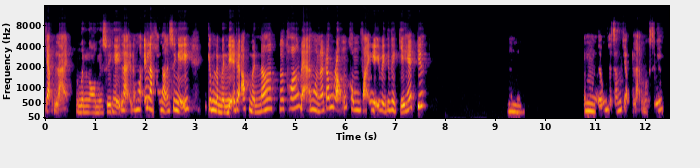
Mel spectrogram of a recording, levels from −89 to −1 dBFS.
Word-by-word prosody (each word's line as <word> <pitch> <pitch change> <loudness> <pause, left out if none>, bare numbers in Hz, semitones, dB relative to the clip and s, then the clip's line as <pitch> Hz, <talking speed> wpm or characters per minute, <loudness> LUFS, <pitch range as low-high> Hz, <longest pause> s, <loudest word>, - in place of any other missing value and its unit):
chậm - - +3
lại, - - -1 0.3
mình 205 0 -3
ngồi 195 0 -3
mình 195 - -8
suy 225 +2 +1
nghĩ 220 - +1
lại 270 -1 +1
đúng 285 - -6
rồi, 300 - -1
ý 340 - +1
là 300 - +7
không 290 -1 -6
hẳn 240 - +1
suy 295 - 0
nghĩ, 280 +1 +5 0.3
nói 290 - -23
chung 300 -5 +2
là 250 - +3
mình 205 -2 +1
để 275 +6 +8
đầu 275 - +3
óc - - +1
mình 215 -5 -2
nó 290 +6 +3 0.2
nó 310 - -2
thoáng 335 +3 0
đãng 300 -4 +2
và 270 - +1
nó 250 +1 +1
trống 345 +3 +2
rỗng 370 - +1
không 285 -6 -4
phải - - +1
nghĩ 265 - +3
về 250 - +2
cái 280 - -4
việc 275 -3 -1
gì 210 - +5
hết 345 +7 +3
chứ. 400 - +5 1.7
Ừm. 220 -3 -6 1.2
Ừm, 250 - -2 0.2
đúng 210 - -3
rồi 295 +1 -7
sống 240 +4 -3
chậm - - -4
lại - - -7
một - - -12
xíu. - - -4
275 Hz, 240 wpm, -21 LUFS, 230-305 Hz, 1.7 s, để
